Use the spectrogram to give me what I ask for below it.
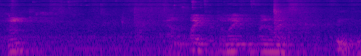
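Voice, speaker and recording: An older man with a Newfoundland accent introducing himself as a council candidate, halting and repeating himself. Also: medium pitch, steady tone, distant mic, background noise. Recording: echoey hall recorded from afar.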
